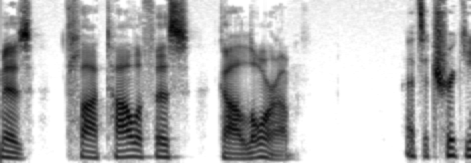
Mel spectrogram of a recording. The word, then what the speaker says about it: Tlatolophus: But the hard part is spelled starting with a TL, and it's based on Nahuatl, which is, as best I can pronounce the language, that we usually pronounce Nahuatl.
